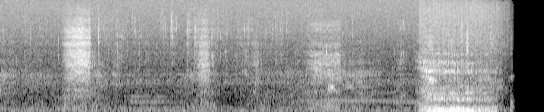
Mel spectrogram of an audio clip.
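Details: Large sow, described as angry and not happy, growling at night during a hunt near cows: a loud, deep, rough growl bursts near the end after quieter low rumbles and faint scattered sounds in a rural night setting.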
